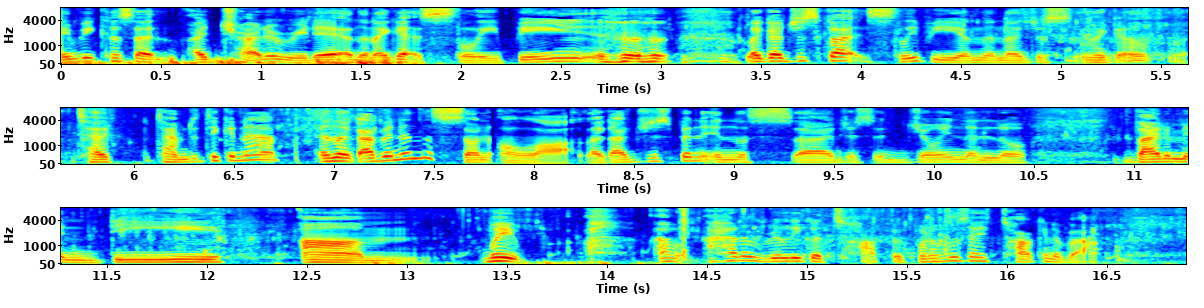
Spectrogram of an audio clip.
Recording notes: literally live from my paddleboard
